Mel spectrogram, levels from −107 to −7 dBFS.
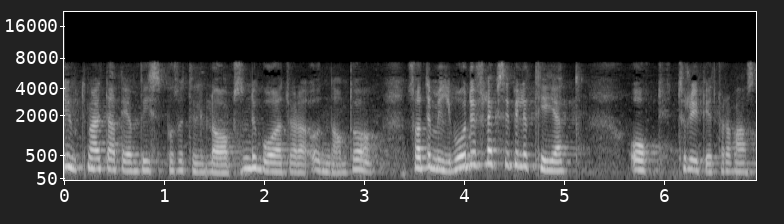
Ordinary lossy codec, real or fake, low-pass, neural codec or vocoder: none; fake; 7.2 kHz; codec, 24 kHz, 0.9 kbps, WavTokenizer, medium speech release version 2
